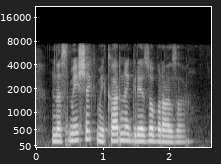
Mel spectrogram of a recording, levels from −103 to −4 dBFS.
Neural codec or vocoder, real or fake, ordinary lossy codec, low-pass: none; real; none; 7.2 kHz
